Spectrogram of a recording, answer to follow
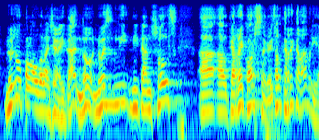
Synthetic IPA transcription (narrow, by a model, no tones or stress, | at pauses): noezəlˠpəlɔwðələʒənəɾit̪at̪nonoezninit̪ansɔlˠz | əːlˠkərekɔrsəɣəezəlˠkərekəlaβɾiə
